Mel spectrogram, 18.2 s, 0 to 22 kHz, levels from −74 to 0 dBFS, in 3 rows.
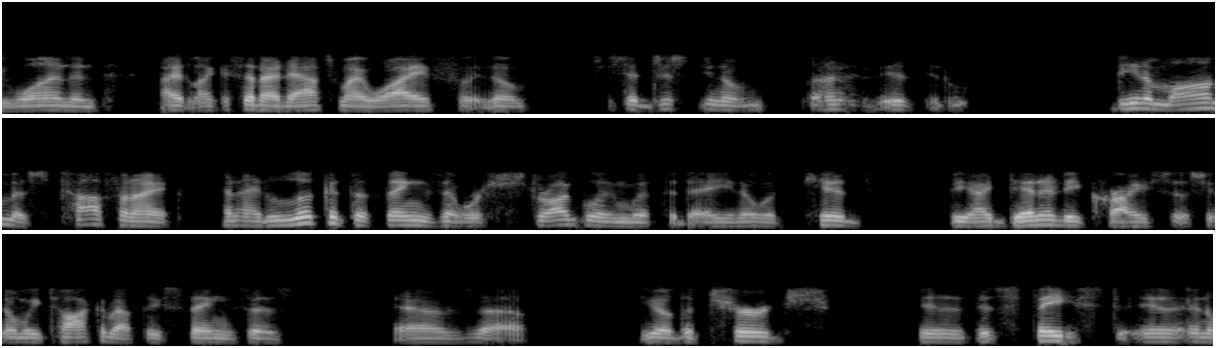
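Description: Throughout, the speech carries plainly audible G.729 codec damage. The 8 kbit/s coder rebuilds each frame from a vocal-tract filter, a pitch predictor and a few pulses, so it sounds rough and synthetic, and the line runs only from about 150 Hz to 3.4 kHz.

VoIP packet loss concealed by the speech codec first appears from 4.17 to 4.35 s. About 100 ms of audio is missing across 120 ms, with the longest gap 60 ms. The decoder stretches its last pitch and filter into a fading buzz or coloured noise, and the speech stays weak or distorted afterwards. Shorter dropouts at 8.93–8.97 s, 11.66–11.73 s, 13.42–13.47 s and 17.43–17.50 s each cause a brief smear.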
